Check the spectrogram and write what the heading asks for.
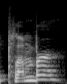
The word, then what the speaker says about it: plumber: Would he pronounce that B, plumber? No. That B, gone.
